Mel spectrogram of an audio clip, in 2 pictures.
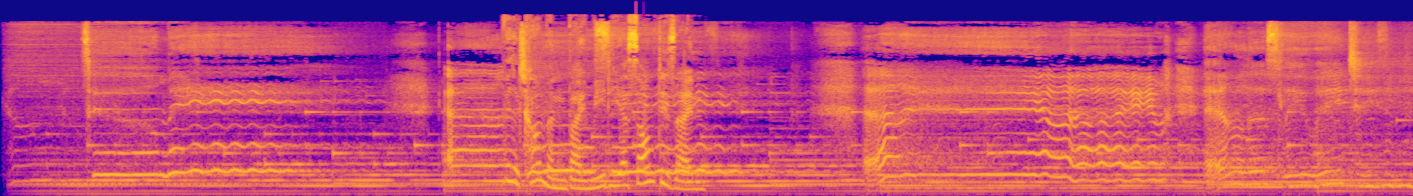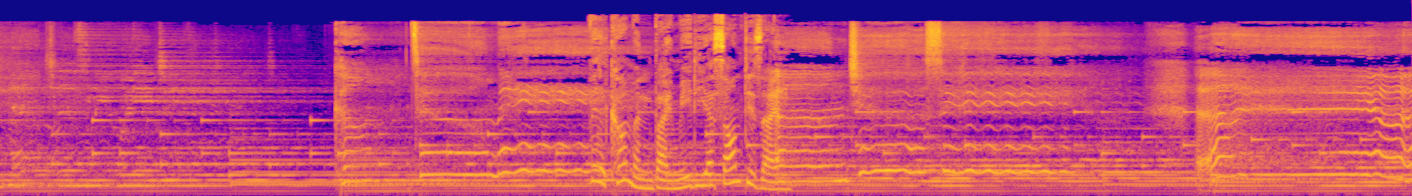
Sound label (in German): gesang endlessly waiting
